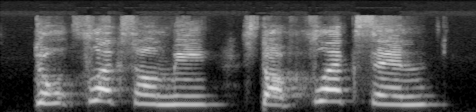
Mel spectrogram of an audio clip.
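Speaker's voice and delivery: pushy, aggressive, high-pitched cop voice. Describing an incident with Matthew, the speaker quotes the cop: imitating an aggressive cop. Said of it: "this cop was being very aggressive".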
